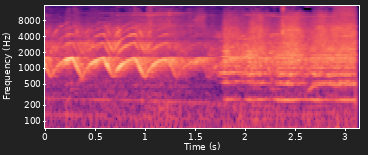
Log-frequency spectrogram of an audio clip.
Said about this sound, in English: We also have the fire truck here.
